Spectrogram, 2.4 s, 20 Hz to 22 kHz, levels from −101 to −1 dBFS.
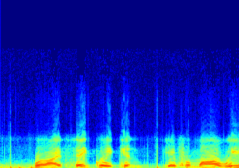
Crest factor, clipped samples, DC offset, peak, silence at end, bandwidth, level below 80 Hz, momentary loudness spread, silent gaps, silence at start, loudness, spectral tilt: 14 dB; under 0.1%; under 0.1%; -12 dBFS; 0 s; 6 kHz; -48 dBFS; 7 LU; none; 0 s; -26 LUFS; -8.5 dB/octave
